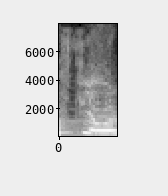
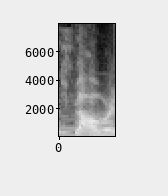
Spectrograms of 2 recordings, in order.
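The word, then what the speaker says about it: flour: अब word फ्लावर है, अक्सर लोग इसको गलत प्रोनाउंस करते हैं, उसको फ्लोर बोल रहे होते हैं या फ्लावर बोल रहे होते हैं, लेकिन वो गलत प्रोनाउंसिएशन है। इसकी करेक्ट प्रोनाउंसिएशन फ्लावर है। जो फूल वाला फ्लावर होता है ये वही इसको वैसे ही बोलते हैं। फूल वाले फ्लावर की स्पेलिंग और होते हैं और आटे वाले फ्लावर की स्पेलिंग डिफरेंट होते हैं, लेकिन दोनों की प्रोनाउंसिएशन सेम है।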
